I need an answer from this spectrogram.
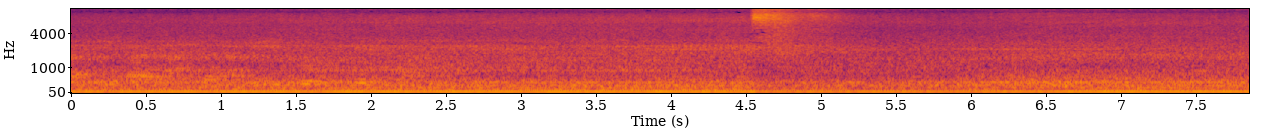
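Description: Diesel passenger train idling at the platform, a steady low hum, with a brief sharp hiss of air about halfway through.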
